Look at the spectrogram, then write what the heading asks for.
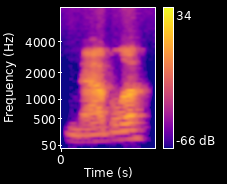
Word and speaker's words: nabla: years and i've read it everywhere that it's pronounced uh that it's this upside down triangle they call it nabla but it sounds way too close to something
